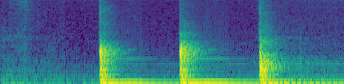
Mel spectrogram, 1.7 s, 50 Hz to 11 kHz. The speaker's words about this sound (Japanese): 外の、あの、カーテンの向こうの窓をノックするんですよ。うん、3階なんですけどね。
